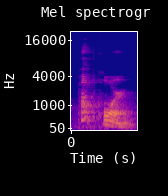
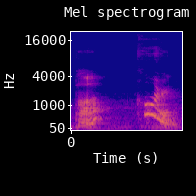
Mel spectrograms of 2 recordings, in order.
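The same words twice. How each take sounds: First: Said in the usual way. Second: "Pop", pause, then very high "Corn"; two separate words, "Pop" and "Corn"; word chopped up. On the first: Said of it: "now we're gonna take words apart". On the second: Shown as a demonstration. Teacher repeating the take-apart drill, separate "Pop", "Corn". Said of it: "We're gonna chop 'em up".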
